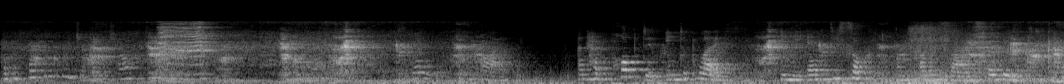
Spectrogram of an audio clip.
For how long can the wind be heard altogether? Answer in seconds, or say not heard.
7 s.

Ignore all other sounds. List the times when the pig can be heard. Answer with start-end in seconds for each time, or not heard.
0.0-5.0, 7.5-10.5.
